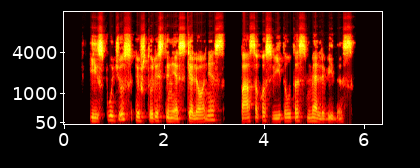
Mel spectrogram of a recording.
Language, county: Lithuanian, Alytus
